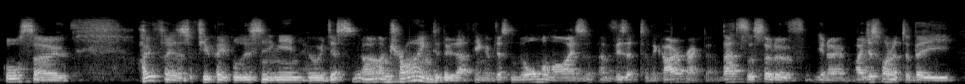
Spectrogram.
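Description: A man's voice: on the low side, steady tone, fairly quick, rough recording. Rambling friendly man hosting a podcast. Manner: friendly, rambling, stumbles and restarts. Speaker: podcast host, clinic representative. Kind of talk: casual podcast chat.

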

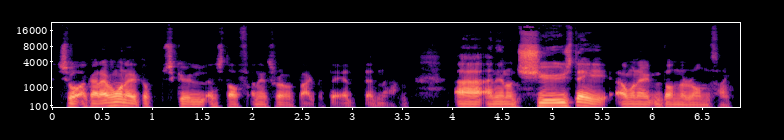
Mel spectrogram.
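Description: A man's voice: very deep voice, lively intonation, brisk, creaky, no echo, studio quality. A man, chatting casually and candidly as a podcast host, rambling and swearing freely. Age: 40s. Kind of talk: casual solo chat.

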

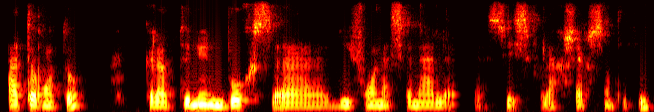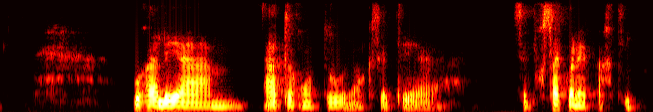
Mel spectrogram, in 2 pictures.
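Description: A man's voice: fairly low pitch, lively intonation, moderate pace, vocal fry, darkish tone, breathy edge. A man in his forties with a Swiss French accent from Vaud, answering interview questions hesitantly with many fillers and restarts. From Switzerland. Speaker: guest, librarian and photographer. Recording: muffled, lo-fi.

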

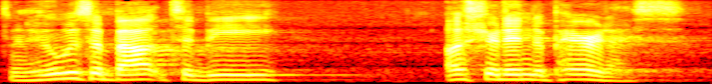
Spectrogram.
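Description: A man preaching a sermon as pastor, earnest, often dropping to soft emphatic phrases. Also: a little high, steady tone, moderate pace, in a large hall.

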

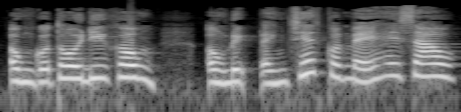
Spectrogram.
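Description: A woman voicing a caring middle-aged stepmother in a storybook narration, who turns shrill and tearful when frightened. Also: steady tone, normal speed, darkish tone, dry recording, clean studio sound, lightly acted. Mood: fierce.

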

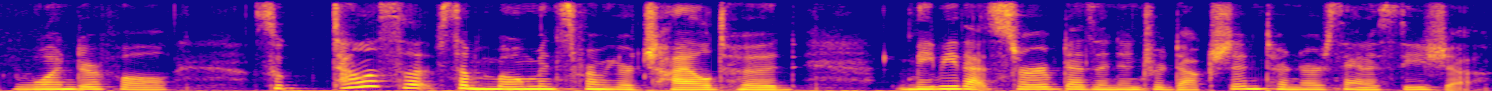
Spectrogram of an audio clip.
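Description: A podcast host with a mid-range voice speaks at a moderate pace. She reads a scripted introduction, then moves into asking her interview questions conversationally.

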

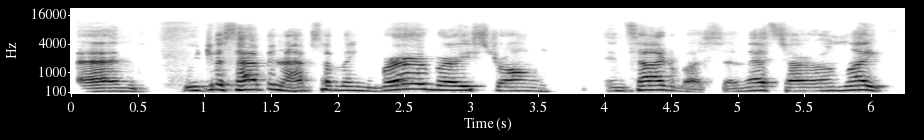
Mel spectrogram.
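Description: A man from the Philadelphia area, a guest in an interview, speaking haltingly with many restarts as he searches for words. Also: high-pitched, fairly bright tone. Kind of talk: interview conversation.

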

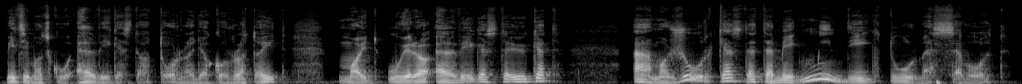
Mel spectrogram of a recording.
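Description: A man calmly reading a children's storybook aloud. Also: low voice, husky.

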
